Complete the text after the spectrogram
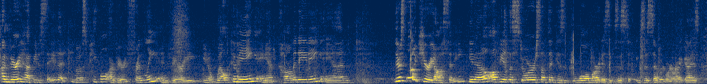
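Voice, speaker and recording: With a Midwestern accent, a woman speaks at a moderate pace and fairly high pitch, her pitch swinging very widely, amid noticeable background noise and audible room echo. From US Midwest, Independence, Missouri. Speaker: teacher. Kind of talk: school presentation.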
